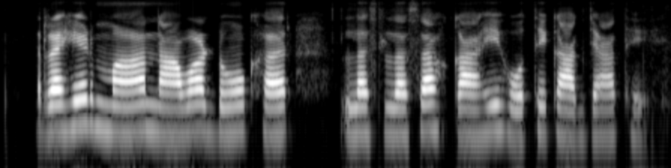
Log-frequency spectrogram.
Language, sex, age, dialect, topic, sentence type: Chhattisgarhi, female, 18-24, Eastern, agriculture, question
